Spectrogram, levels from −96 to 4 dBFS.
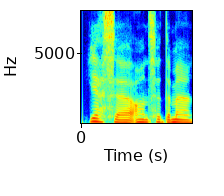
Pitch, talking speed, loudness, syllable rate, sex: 175 Hz, 270 wpm, -15 LUFS, 6.9 syllables/s, female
